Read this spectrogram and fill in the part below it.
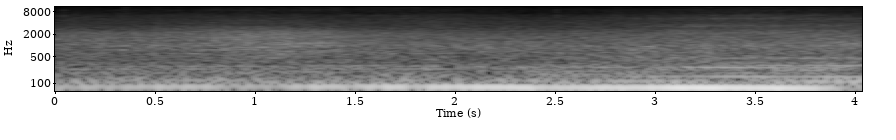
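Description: A gray 2020 Tesla Model Y electric car drives along, heard from inside as a steady low road rumble and tire hum that builds gently, with no engine note.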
